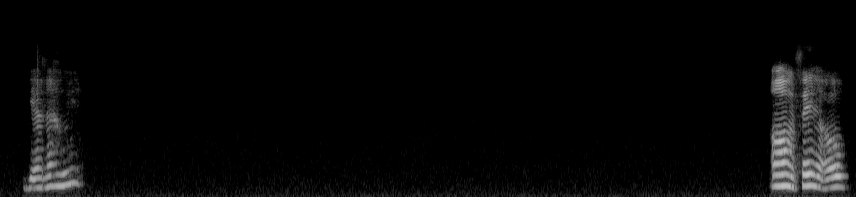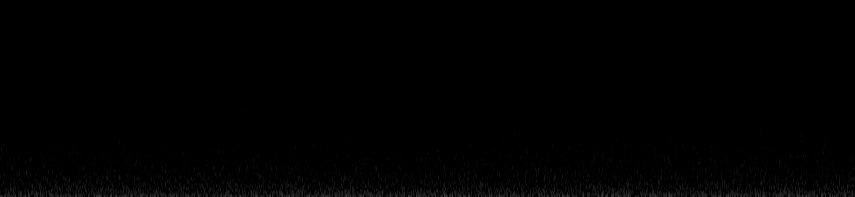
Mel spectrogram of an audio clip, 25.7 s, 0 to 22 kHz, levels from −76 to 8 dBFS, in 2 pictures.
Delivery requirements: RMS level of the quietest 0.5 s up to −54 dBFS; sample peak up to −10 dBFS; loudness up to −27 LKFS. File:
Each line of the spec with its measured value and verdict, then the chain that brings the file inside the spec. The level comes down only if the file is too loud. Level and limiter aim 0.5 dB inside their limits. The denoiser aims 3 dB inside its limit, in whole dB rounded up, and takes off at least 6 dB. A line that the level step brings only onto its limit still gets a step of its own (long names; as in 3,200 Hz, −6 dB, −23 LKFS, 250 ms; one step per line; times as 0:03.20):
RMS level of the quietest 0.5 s −64 dBFS: in spec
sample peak −3.0 dBFS: out of spec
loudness −20.0 LKFS: out of spec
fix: level −7.5 dB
